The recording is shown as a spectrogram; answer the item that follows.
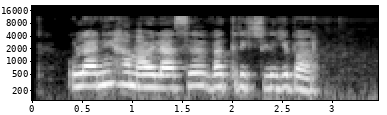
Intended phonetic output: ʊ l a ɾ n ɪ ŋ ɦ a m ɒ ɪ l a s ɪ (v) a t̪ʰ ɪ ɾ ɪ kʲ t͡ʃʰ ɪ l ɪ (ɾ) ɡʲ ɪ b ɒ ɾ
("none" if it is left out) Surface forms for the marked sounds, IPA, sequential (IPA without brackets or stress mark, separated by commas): v, none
